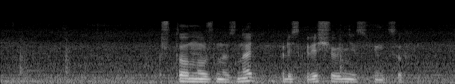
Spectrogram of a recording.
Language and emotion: Russian, neutral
